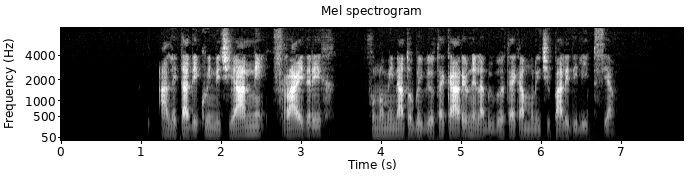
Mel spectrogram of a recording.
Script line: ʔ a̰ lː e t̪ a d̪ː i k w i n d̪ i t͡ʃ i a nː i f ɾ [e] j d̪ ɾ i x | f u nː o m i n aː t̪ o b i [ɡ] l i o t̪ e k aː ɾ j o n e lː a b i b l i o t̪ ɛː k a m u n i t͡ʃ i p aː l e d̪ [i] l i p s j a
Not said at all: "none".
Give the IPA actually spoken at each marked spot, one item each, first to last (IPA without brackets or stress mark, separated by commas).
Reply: a, b, i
